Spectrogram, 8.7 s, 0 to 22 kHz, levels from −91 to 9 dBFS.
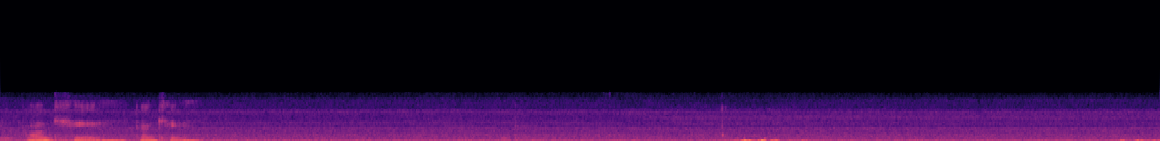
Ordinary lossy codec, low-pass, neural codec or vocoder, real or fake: none; none; none; real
